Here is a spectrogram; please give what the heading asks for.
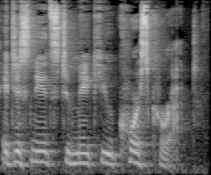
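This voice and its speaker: A woman speaking as an author and wellness teacher, addressing the listener directly in emphatic, deliberate phrases as she instructs and reads from her book. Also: on the low side, steady tone, darkish tone. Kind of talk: instructional talk mixed with expressive reading aloud from own book.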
